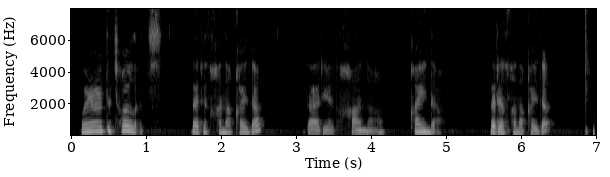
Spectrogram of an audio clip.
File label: Where are the toilets, kazakh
